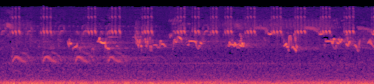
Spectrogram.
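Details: Birds singing in an English garden: a run of three soft, lower whistled slurs, then lively high twittering notes, over an insistent, evenly repeated high chirping pulse.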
